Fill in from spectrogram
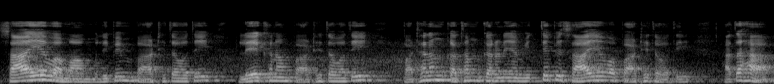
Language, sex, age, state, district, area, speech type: Sanskrit, male, 45-60, Karnataka, Bangalore Urban, urban, spontaneous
